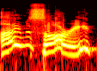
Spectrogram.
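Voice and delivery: high, slow bird voice; sorry in a high birdy voice; tall bird. Acted. Tall bird apologizing in a high voice. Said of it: "said the very tall bird".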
